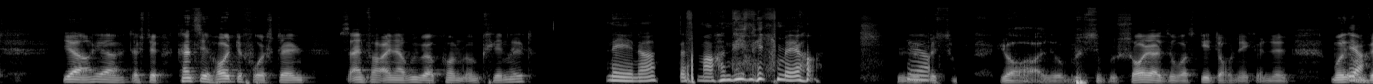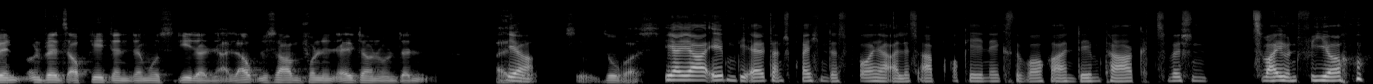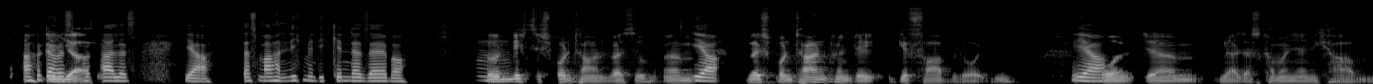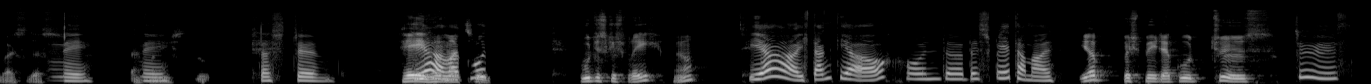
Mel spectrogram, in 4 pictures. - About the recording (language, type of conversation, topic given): German, unstructured, Welche Rolle spielen Fotos in deinen Erinnerungen?
- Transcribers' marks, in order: other background noise; laughing while speaking: "die nicht mehr"; chuckle; laughing while speaking: "Ah doch"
